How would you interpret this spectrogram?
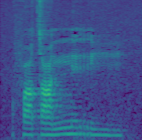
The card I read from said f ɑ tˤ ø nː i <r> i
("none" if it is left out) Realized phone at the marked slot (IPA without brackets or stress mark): r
